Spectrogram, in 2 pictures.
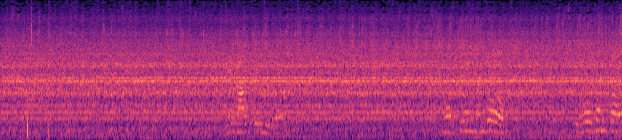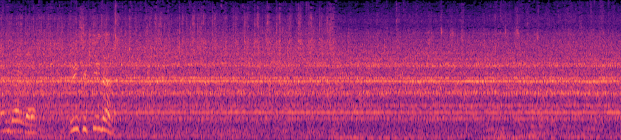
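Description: A drill bit grinds into metal.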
